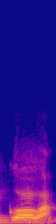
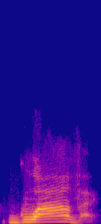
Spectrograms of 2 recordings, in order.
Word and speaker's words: guava: to struck your mind most of us would say gawa Goa fruit go Goa it's not Goa guava just write it down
